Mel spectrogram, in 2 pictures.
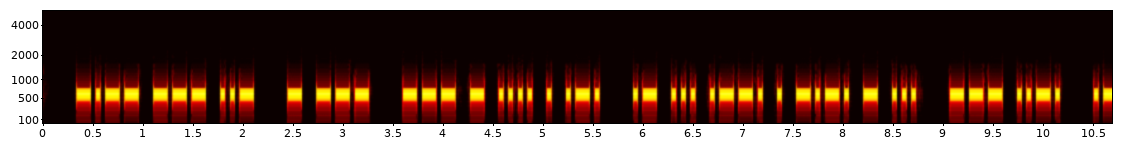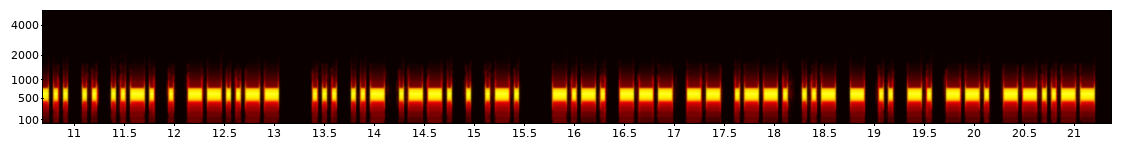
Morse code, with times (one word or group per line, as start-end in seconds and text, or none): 0.3-2.1 YOU
2.4-3.3 TO
3.6-5.6 OTHER
5.9-8.7 ASPECTS
9.1-10.2 OF
10.5-13.1 LIFE,
13.4-15.4 SUPER
15.8-21.2 COMPUTING,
